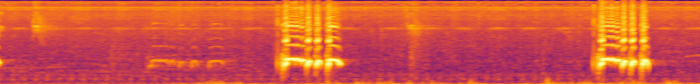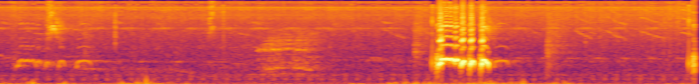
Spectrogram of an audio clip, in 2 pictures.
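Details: Zebra dove call for encouraging quiet birds to sing: three loud, rapid, stuttering coo bursts spaced about three seconds apart, quieter coo phrases between them, and a low rumbling background.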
